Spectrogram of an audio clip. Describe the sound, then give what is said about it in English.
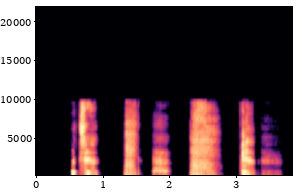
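A loud run of sneezes from someone with a cold, each a sharp breathy burst, some preceded by a quick gasping intake, coming in quick succession with short gaps and no talking. “A cold.”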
